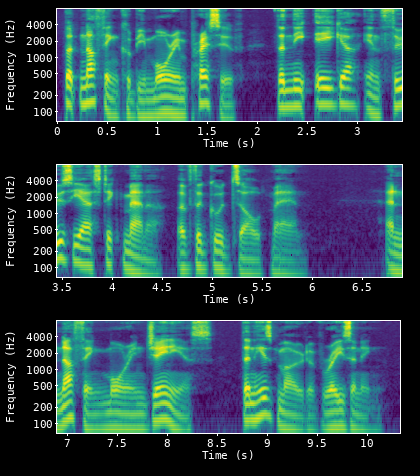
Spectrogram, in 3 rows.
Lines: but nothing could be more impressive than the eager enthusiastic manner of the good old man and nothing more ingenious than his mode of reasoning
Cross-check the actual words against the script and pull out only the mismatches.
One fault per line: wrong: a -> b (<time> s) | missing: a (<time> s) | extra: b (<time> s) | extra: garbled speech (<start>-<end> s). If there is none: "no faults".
wrong: good -> goods (4.9 s)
